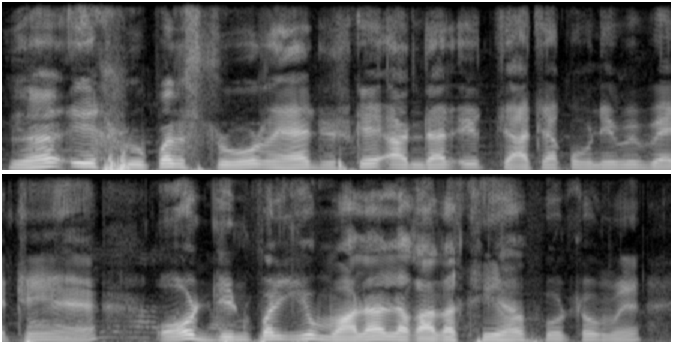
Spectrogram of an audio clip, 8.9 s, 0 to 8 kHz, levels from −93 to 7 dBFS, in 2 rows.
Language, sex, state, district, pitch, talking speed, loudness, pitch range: Hindi, male, Uttar Pradesh, Jyotiba Phule Nagar, 145 Hz, 160 wpm, -18 LUFS, 130-160 Hz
